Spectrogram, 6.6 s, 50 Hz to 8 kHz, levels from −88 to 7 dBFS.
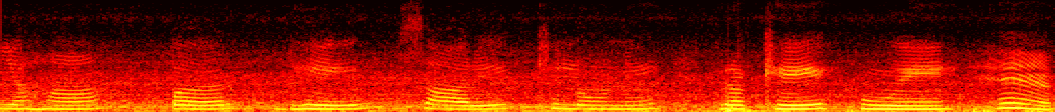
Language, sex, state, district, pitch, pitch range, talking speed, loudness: Hindi, male, Haryana, Charkhi Dadri, 275 Hz, 265-285 Hz, 75 wpm, -15 LUFS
